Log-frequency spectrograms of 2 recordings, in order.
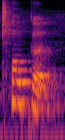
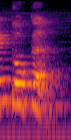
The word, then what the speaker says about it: ठोकर: हैं ठोकर नयाज बेग ठोकर ठोकर शुरू कैसे होता है ठ से आप कभी नहीं कहेंगे टोकर यू विल से ठोकर सो दिस ठी इज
